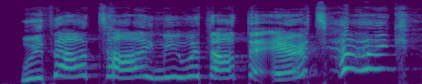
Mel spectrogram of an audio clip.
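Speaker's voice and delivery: high, loud incredulous cry; outraged, can't believe it; shocked disbelief. Retold or imitated. Owner hearing her cat was taken, loud shock.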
